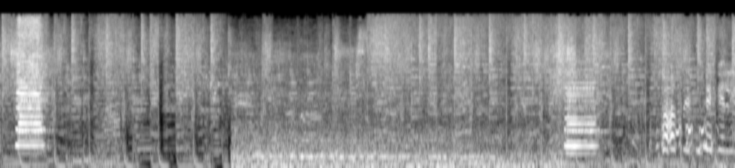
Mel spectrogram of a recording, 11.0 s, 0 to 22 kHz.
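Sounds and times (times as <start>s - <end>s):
locomotive horn toot: 0.1s - 0.9s, 8.4s - 9.3s
train passing rumble: 3.5s - 9.8s.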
